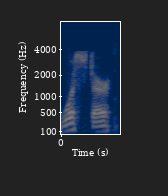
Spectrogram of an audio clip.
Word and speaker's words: Worcester: boston way of saying it's spelled w-o-r-c-e-s-t-e-r you would say worcester oh here we call it worcester um i live right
